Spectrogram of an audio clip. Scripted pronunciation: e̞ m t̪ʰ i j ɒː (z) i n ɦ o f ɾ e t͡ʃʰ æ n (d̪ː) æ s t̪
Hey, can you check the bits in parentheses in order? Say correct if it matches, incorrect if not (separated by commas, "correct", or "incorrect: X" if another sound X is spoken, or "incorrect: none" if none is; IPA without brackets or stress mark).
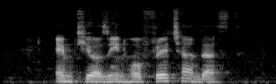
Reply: correct, incorrect: d̪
